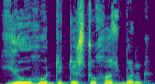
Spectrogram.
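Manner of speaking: loud, rough ogre voice; broken-grammar ogre demanding answers; ogre chieftain. Acted. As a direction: bark it like a brutish one-eyed ogre. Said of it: "and says".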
